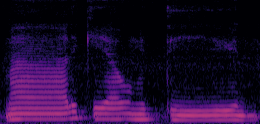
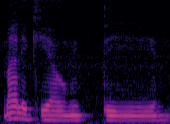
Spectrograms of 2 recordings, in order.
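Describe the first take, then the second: First: The first vowel, ma, is drawn out long. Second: The first vowel, ma, is kept short. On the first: This is the reading of two of the seven imams. "pada huruf ma itu dibaca, dibaca panjang" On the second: This is the reading of the other five imams. "membaca dengan pendek"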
